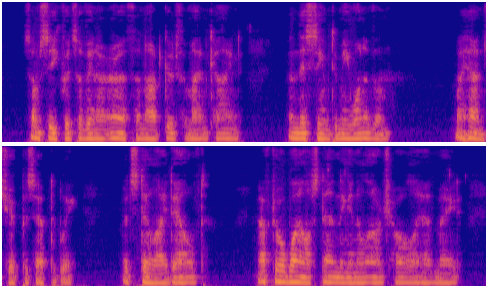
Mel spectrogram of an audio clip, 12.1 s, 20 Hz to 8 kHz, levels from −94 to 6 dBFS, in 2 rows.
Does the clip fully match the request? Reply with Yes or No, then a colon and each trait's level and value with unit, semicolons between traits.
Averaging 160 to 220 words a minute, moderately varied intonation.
No: average, 185 wpm; narrow, 1.6 semitones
